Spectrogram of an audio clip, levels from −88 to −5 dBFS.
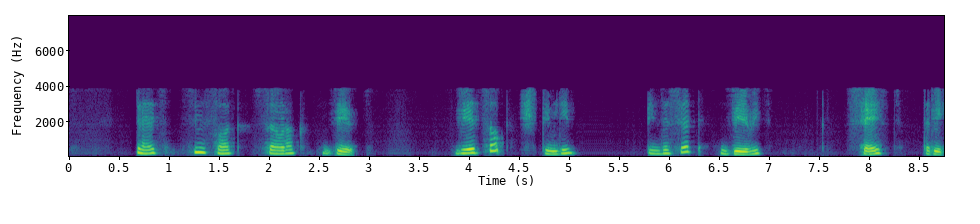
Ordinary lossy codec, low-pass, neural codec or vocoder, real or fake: AAC, 16 kbps; 7.2 kHz; codec, 16 kHz, 0.5 kbps, FreqCodec, larger model; fake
